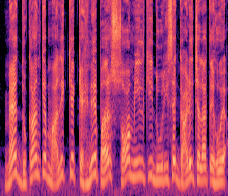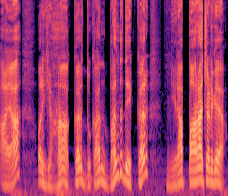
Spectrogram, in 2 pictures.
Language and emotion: Hindi, angry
